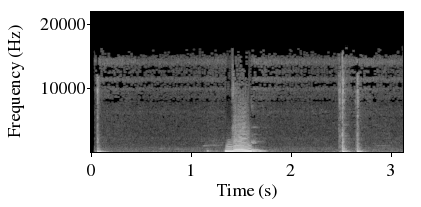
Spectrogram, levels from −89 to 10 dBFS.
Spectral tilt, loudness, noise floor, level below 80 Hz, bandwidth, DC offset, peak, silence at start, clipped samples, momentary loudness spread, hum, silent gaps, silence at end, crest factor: -6.5 dB/octave; -13 LUFS; -41 dBFS; -38 dBFS; 16.5 kHz; under 0.1%; -2 dBFS; 0.05 s; under 0.1%; 26 LU; none; none; 0.4 s; 14 dB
